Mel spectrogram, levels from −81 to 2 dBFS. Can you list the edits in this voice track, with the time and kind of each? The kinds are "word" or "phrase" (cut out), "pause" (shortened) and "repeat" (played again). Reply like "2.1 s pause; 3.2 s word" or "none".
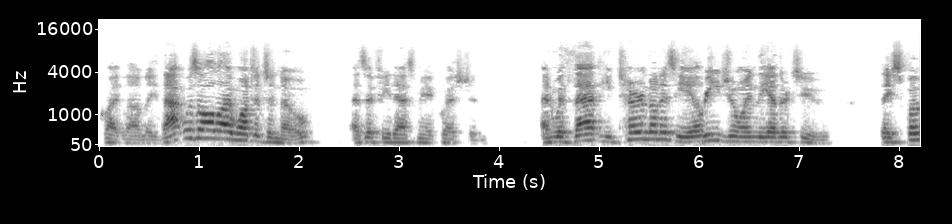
6.0 s word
